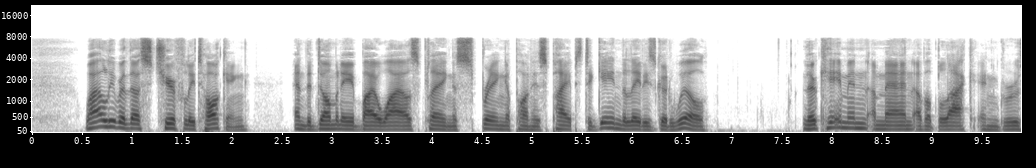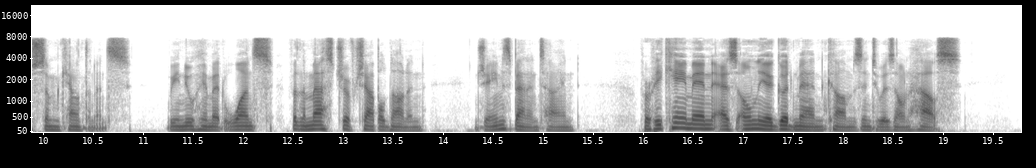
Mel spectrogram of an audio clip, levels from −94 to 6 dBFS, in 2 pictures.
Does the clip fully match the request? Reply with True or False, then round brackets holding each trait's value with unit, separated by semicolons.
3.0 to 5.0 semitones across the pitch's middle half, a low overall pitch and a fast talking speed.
False (3.6 semitones; 115 Hz; 175 wpm)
